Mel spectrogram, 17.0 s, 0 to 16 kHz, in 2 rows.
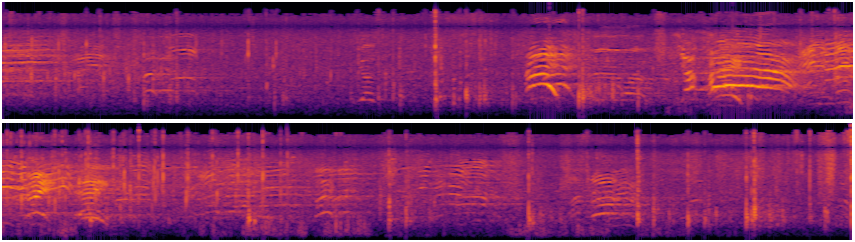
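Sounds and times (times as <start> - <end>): racket striking rubber ball: 3.7 - 6.2, 12.3 - 12.8, 14.8 - 17.0.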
